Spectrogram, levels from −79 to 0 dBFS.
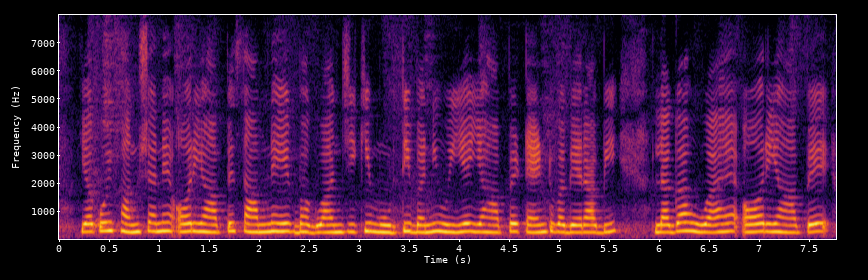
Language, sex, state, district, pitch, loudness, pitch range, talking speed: Hindi, female, Bihar, Vaishali, 270 Hz, -12 LUFS, 260-285 Hz, 200 wpm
